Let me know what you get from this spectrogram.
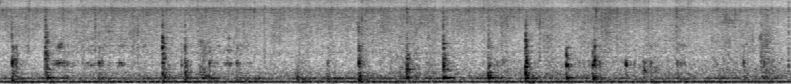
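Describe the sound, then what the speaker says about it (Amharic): Onions and garlic frying in a pan, a continuous close sizzle broken by regular stirring scrapes and taps about once a second, with no voices. "ይሄው ሽንኩርቱ ደርሶልኛል ተቆላልቼ። ከዛ ነጭ ሽንኩርት ጨምራለሁ።"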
